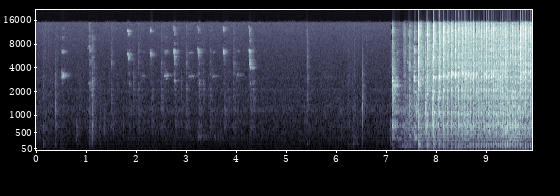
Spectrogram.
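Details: 1966 Gravely C10 single-cylinder after no-spark fix, switched to a battery ignition coil (choke pulled; bumped power wire to starter switch): after a few light taps it fires and settles into quick even thumping about four beats a second; runs normally.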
